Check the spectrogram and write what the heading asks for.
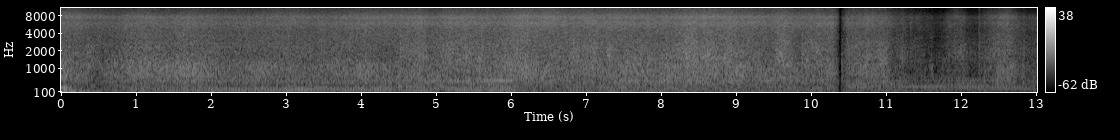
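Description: Steady rushing hiss of skis sliding over granular spring snow while skiing downhill, mixed with wind on the microphone. It breaks off sharply about ten seconds in and drops to a quieter hiss.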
